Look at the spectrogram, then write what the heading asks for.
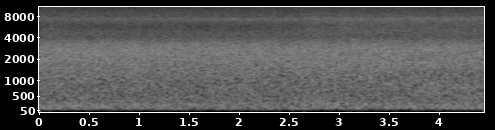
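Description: Heavy rain pouring down on wet, puddled ground: a steady, even hiss of a downpour.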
